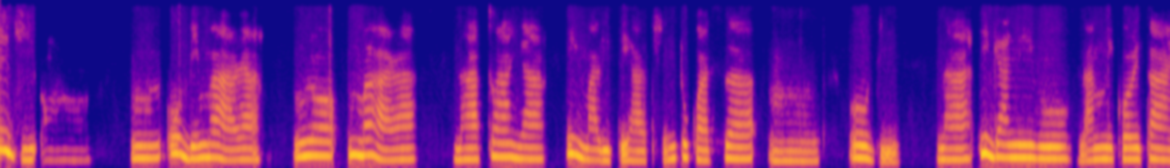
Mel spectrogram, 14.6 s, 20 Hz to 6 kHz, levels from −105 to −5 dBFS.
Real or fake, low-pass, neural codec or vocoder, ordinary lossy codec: fake; 5.4 kHz; codec, 16 kHz, 4 kbps, X-Codec, WavLM features, trained on Multilingual LibriSpeech; none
